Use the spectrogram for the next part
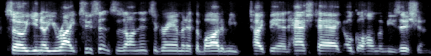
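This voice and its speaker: A man giving social media marketing advice in a relaxed chat, explaining patiently and often restarting his sentences. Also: fairly high pitch, a little fast, no room sound. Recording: dull lo-fi audio.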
